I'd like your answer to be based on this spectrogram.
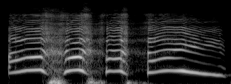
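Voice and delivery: very high, whooping mariachi yell; mariachi grito. Retold or imitated. Podcaster imitates a mariachi song's grito, high and whooping. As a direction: let out a shrill festive grito like a mariachi singer. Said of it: "How do they do it in the mariachi songs".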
